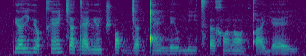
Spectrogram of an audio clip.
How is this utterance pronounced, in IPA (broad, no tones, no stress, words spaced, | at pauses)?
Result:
ɾʲɐi̯ lʲɔkʰɛ̃cɐ dælʲə̃t͡ʃʼɔɡ ɟɐɡǃɛ̃i̯ leu̯nit͡sʼɐx ɔ̃lɔ̃dqʼæ jɛi̯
